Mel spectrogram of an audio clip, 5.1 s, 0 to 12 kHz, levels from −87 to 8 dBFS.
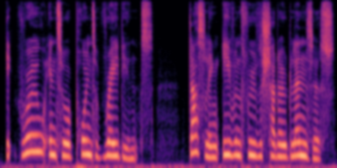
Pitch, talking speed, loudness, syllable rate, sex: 255 Hz, 155 wpm, -15 LUFS, 4.8 syllables/s, female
